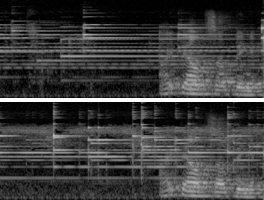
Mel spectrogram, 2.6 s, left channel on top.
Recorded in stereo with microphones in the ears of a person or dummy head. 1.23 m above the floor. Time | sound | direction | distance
1.6 | a woman speaking | 15° right (ahead or behind) | 1.0 m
